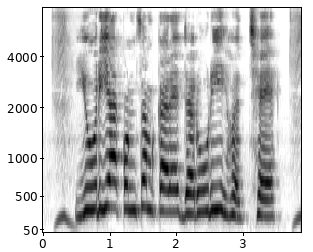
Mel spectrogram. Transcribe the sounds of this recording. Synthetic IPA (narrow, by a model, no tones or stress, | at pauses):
juːɾijakʊnsəmkəɾed͡ʒəɾuːɾiɦot̪̚t͡ʃʰe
